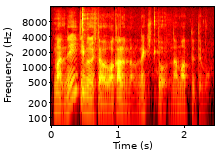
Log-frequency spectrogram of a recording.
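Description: A man hosting a casual chat show, talking in a relaxed, rambling way over lunch at home. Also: on the low side, rapid-fire, slightly rough. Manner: relaxed rambling talk while eating lunch. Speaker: podcast host. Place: home kitchen with everyday sounds. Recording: faint household background noise.

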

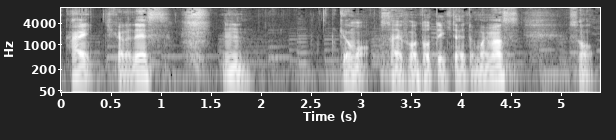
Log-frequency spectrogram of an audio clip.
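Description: A man's voice: low-pitched, fairly even intonation, normal speed, a bit bright, faint music behind. A man hosting his own podcast, chatting casually and rambling with lots of fillers and self-amused asides. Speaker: podcast host. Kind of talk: casual solo chat.

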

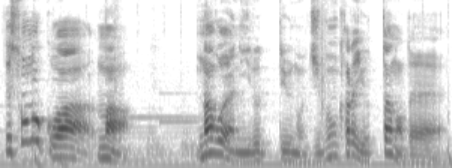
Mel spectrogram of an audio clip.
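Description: A man's voice: mid-range voice, big pitch swings, a little fast, a little mellow, soft background music. A man with a Kansai accent hosting a casual solo podcast, talking hesitantly with many fillers. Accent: Kansai Japanese. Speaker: podcast host.

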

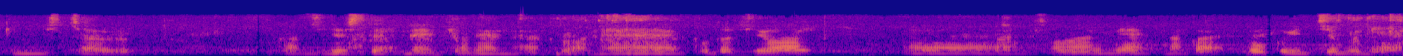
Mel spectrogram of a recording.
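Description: Man, 30s, deep voice, hushed mumbled chat on a bus, muffled phone audio with traffic noise. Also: steady tone, normal speed. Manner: mumbling quietly, reading listener comments. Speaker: live-stream host. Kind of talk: casual live chat. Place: on a moving city bus.

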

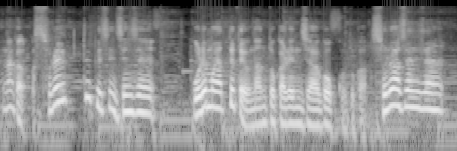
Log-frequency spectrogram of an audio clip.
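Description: A man's voice: high-pitched, brisk, faint music behind. A man with a Kansai accent hosting a casual solo livestream, chatting loosely and reading listener messages aloud. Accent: Kansai Japanese. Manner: chatty, animated, muses aloud with frequent fillers. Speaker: livestream radio host.

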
